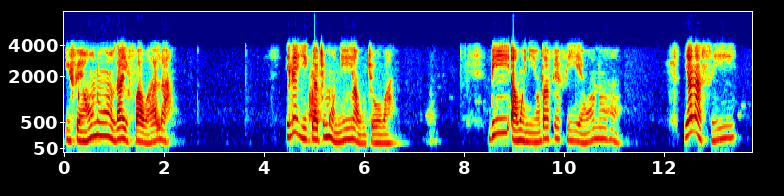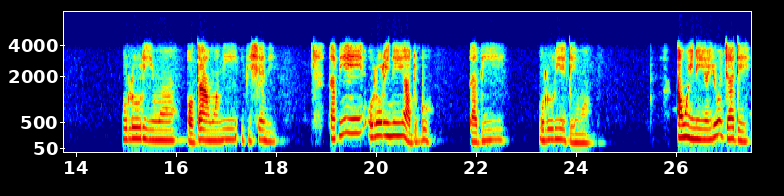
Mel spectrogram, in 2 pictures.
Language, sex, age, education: Yoruba, female, 60+, tertiary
